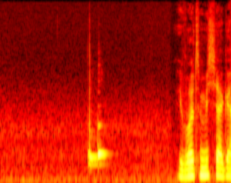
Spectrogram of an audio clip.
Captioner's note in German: Auflegton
